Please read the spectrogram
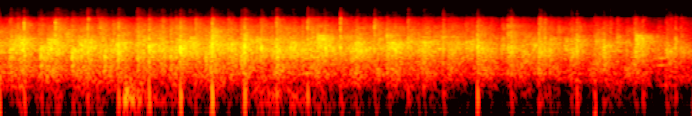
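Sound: audience applauding and cheering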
